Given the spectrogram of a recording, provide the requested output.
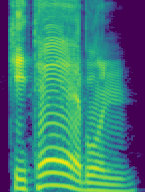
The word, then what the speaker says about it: كتاب: The syllables of this word are ki, te, bun, ki, te, bun. All of it will be kitabun, kitabun.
